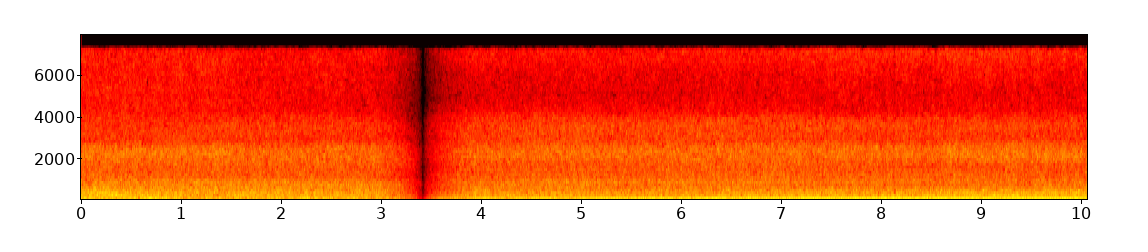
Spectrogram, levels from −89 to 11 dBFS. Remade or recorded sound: recorded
